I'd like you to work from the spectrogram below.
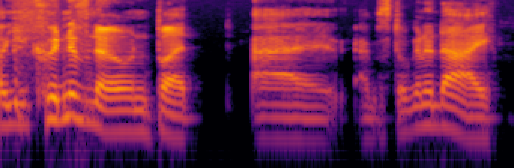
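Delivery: loud, high passive aggressive; guilt-trip them loudly. Retold or imitated. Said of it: "passive aggressive".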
